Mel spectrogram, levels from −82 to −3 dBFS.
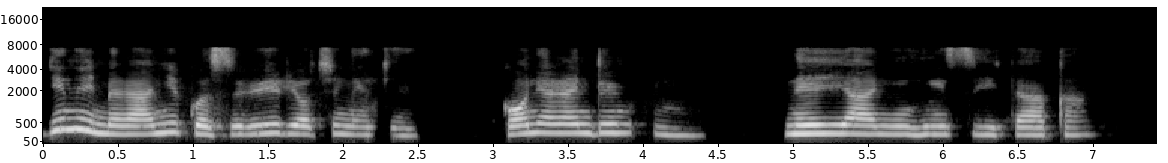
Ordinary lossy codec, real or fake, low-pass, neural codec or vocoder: none; fake; 7.2 kHz; codec, 16 kHz, 2 kbps, X-Codec, HuBERT features, trained on general audio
